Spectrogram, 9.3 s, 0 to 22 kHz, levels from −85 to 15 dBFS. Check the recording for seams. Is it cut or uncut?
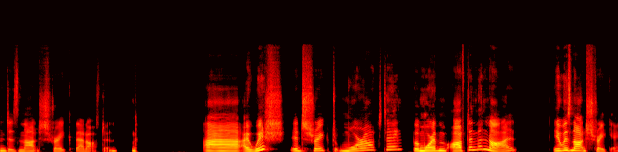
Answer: cut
